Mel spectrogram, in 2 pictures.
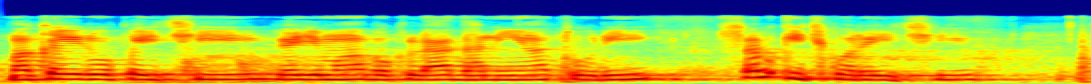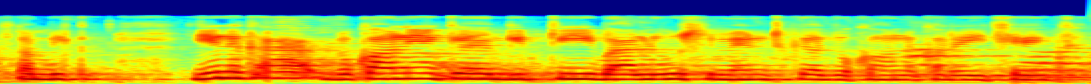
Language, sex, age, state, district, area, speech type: Maithili, female, 45-60, Bihar, Samastipur, urban, spontaneous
